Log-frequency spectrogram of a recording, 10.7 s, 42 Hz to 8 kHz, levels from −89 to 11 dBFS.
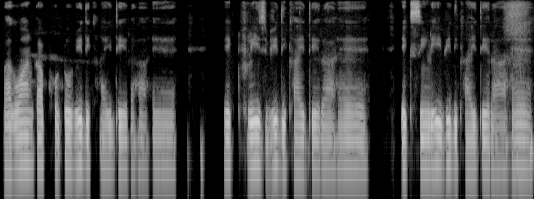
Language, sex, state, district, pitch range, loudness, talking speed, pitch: Hindi, male, Bihar, Jamui, 100-105 Hz, -20 LUFS, 125 wpm, 100 Hz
